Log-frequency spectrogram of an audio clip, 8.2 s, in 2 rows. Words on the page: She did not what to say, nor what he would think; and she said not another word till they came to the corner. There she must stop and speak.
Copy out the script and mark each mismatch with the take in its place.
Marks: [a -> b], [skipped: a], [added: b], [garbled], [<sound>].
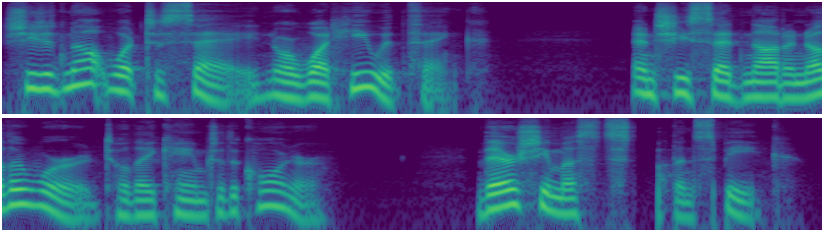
She did not what to say, nor what he would think; and she said not another word till they came to the corner. There she must stop [dropout] and speak.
